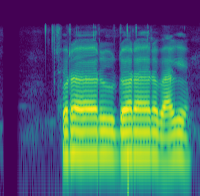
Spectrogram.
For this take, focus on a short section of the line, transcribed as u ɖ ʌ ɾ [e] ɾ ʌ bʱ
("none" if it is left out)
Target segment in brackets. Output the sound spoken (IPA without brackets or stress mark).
a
